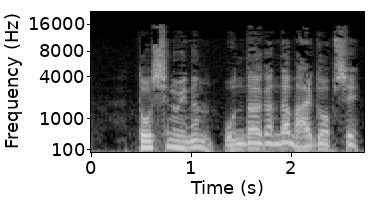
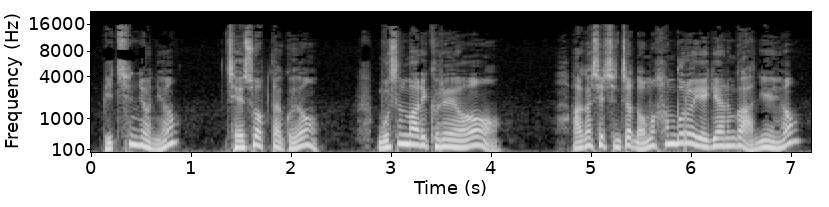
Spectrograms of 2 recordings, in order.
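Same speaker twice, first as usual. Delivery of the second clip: indignant protest; 6 semitones higher than usual. Acted. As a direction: stand up to her insults. Narrator protesting the insults. (억울한 항의)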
